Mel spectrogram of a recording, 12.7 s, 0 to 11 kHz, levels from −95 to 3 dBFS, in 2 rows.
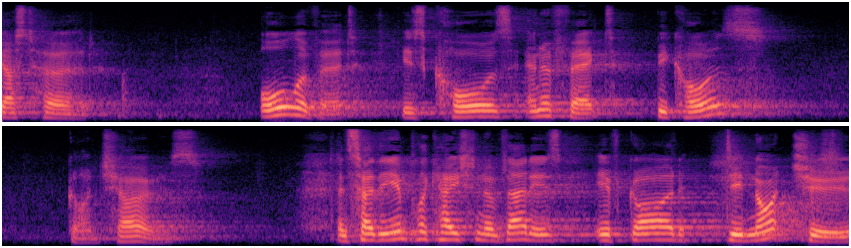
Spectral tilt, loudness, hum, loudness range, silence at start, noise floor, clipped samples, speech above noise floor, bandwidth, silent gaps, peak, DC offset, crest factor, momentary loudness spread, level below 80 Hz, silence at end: -5 dB/octave; -22 LUFS; none; 7 LU; 0 s; -63 dBFS; under 0.1%; 41 dB; 10.5 kHz; none; -2 dBFS; under 0.1%; 22 dB; 18 LU; -84 dBFS; 0 s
